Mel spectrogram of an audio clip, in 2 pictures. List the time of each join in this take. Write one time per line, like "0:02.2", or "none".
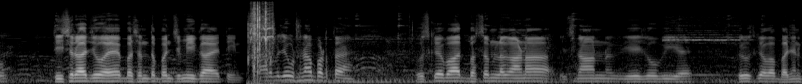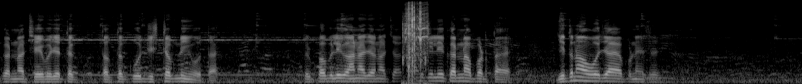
0:02.5
0:12.1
